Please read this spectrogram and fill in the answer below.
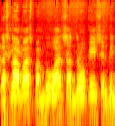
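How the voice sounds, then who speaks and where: At a moderate speed and with ordinary pitch variation, a man with a fairly high pitch talks while noticeable background noise carries on behind him. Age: old. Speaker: retired army officer and political vlogger. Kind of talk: political commentary monologue. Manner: animated, conversational with laughs.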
